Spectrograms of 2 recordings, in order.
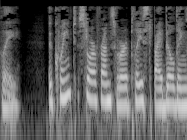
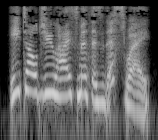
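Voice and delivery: irritated; 6 semitones higher than usual. A narrator's reading. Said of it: "sounding irritated".

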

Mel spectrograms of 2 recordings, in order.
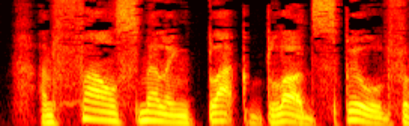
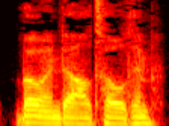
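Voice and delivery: ordinary delivery, nothing marked

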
